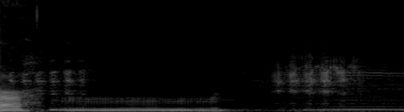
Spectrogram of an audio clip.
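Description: Sheep bleating softly: one drawn-out bleat lasting about a second, then a fainter, higher call near the end.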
